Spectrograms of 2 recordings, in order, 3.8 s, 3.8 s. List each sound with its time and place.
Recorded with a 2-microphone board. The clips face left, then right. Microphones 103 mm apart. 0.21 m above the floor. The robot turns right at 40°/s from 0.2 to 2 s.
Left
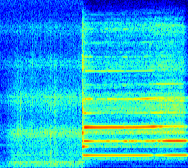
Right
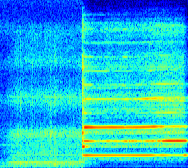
1.6 s a flute: 10° right (ahead or behind), 0.6 m; by 3.7 s 20° right (ahead or behind), 0.6 m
